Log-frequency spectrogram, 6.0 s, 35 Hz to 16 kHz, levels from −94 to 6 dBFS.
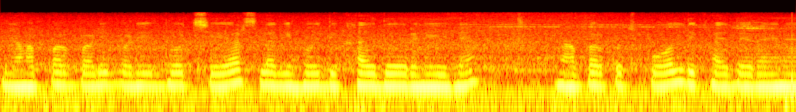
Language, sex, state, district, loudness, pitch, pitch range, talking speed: Hindi, male, Chhattisgarh, Korba, -13 LUFS, 145 Hz, 140-150 Hz, 180 wpm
